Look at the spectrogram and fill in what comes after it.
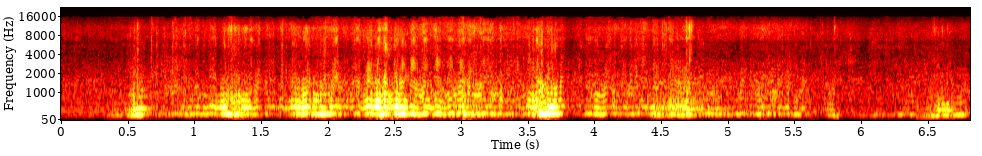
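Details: Inside a honey bee hive: a thick, continuous buzzing hum with layered overtones, rising to louder surges around the middle, uneven pulses of nearby wingbeats over the colony's drone.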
